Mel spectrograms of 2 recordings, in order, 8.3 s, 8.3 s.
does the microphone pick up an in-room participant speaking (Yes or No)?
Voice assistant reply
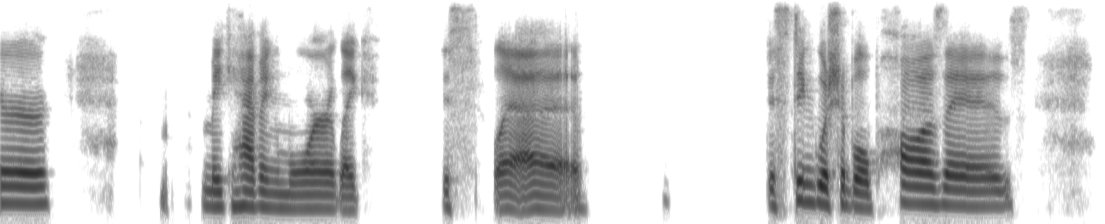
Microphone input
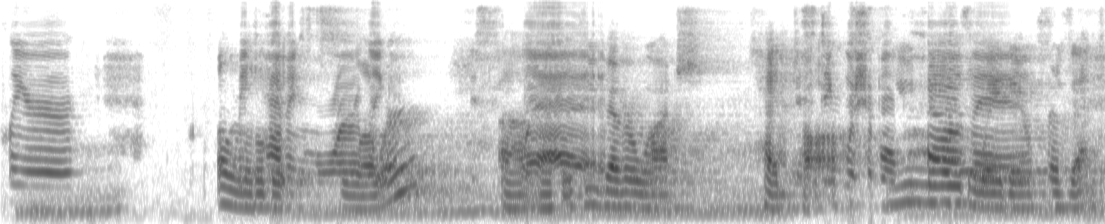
Yes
